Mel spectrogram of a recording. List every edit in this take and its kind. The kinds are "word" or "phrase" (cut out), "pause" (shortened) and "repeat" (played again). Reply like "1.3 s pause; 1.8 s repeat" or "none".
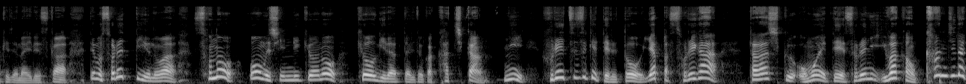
5.0 s pause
